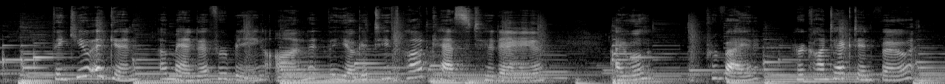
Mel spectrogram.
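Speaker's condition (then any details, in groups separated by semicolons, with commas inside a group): No condition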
